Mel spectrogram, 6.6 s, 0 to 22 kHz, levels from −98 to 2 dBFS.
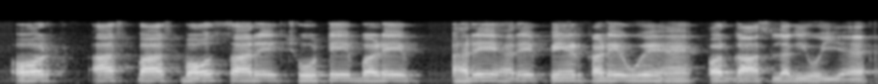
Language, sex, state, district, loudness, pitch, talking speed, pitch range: Hindi, male, Uttar Pradesh, Lalitpur, -14 LUFS, 150 Hz, 165 wpm, 135-155 Hz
